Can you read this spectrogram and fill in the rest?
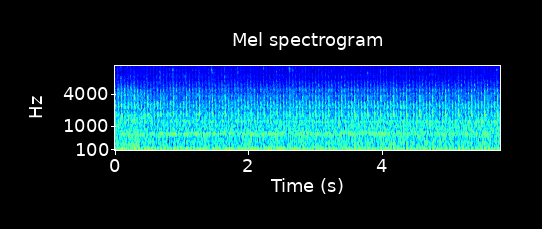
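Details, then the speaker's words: David Brown 990 diesel tractor, about five liters of oil added, started to try the hydraulics: steady, even idle clatter at about 150 beats a minute, no misses; healthy idle. "but at least that motor runs man that sounds mint"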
